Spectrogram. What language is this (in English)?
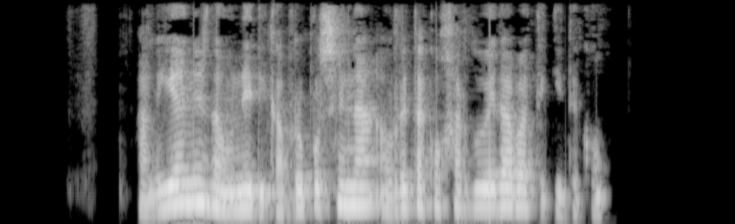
Basque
